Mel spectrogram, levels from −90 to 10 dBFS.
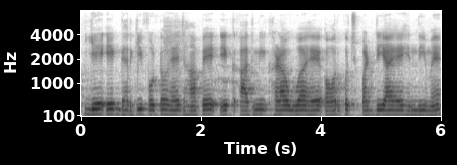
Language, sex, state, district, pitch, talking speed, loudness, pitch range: Hindi, male, Bihar, Saran, 130 Hz, 200 wpm, -18 LUFS, 125-135 Hz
